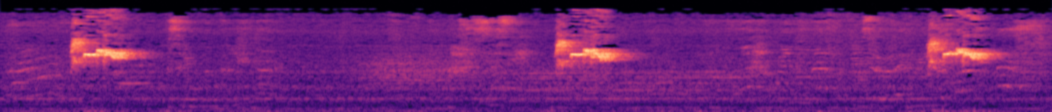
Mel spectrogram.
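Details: Gentilang song with starling phrase fillers, used as a lure so birds at home reply: three loud, clear whistled notes spaced about three seconds apart, with soft faint chirps in between.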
